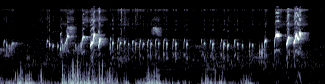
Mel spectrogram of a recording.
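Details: Ruby-throated bulbul used as a lure to make other birds sing: short high chirps and quick upslurred notes in loose series, over low rumbling noise in the first half.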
